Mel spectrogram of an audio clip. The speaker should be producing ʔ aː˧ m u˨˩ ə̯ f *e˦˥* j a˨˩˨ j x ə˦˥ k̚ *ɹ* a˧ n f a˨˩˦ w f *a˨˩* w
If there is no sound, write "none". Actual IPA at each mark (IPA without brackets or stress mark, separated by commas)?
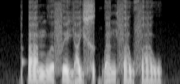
e˨˩˨, l, a˨˩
